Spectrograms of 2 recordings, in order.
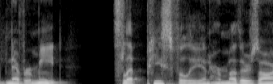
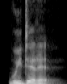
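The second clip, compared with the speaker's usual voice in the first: "We" pitched up, quick correction; higher, louder lift on "We" to correct; automatic correction; 6 semitones higher, 4 dB louder than usual. A narrator's reading. Wife corrects husband's praise, correcting with "We". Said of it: "Leia corrected automatically".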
